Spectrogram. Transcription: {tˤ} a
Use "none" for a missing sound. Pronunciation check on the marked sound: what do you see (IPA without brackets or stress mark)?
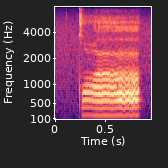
tˤ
